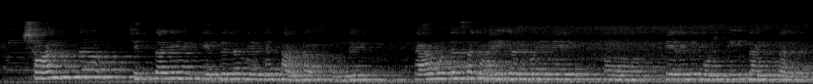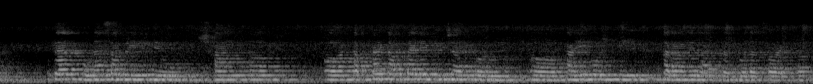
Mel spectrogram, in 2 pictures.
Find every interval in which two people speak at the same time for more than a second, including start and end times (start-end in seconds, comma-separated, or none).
none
